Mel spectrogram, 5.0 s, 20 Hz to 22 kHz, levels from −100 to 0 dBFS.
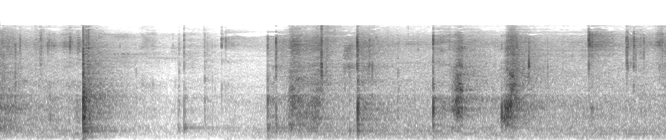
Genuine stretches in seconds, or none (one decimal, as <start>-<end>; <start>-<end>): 0.0-1.7; 2.2-3.3; 4.6-5.0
